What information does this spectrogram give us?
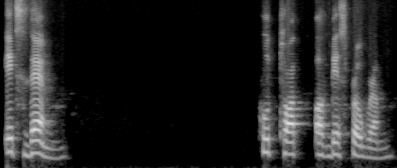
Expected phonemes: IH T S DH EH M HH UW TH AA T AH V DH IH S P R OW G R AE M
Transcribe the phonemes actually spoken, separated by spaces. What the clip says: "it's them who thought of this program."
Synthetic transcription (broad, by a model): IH T S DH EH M HH UW T AA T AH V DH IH S P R OW G R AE M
